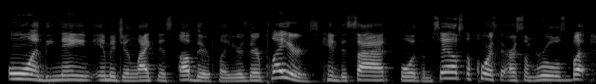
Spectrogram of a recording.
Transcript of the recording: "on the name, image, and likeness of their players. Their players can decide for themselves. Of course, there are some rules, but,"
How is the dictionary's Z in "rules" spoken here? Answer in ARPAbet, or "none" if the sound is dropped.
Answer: Z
